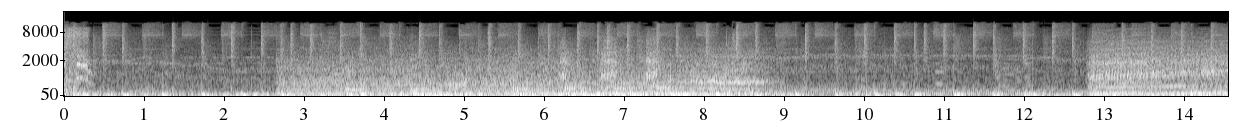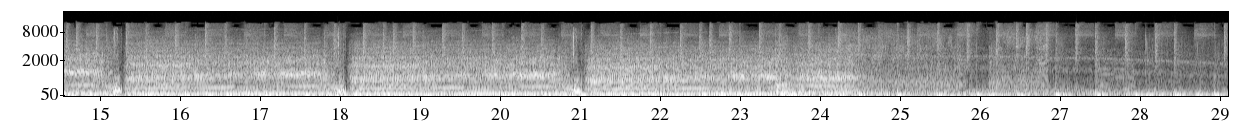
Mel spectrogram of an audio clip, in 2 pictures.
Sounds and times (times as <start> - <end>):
Music: 0.0 - 29.1.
